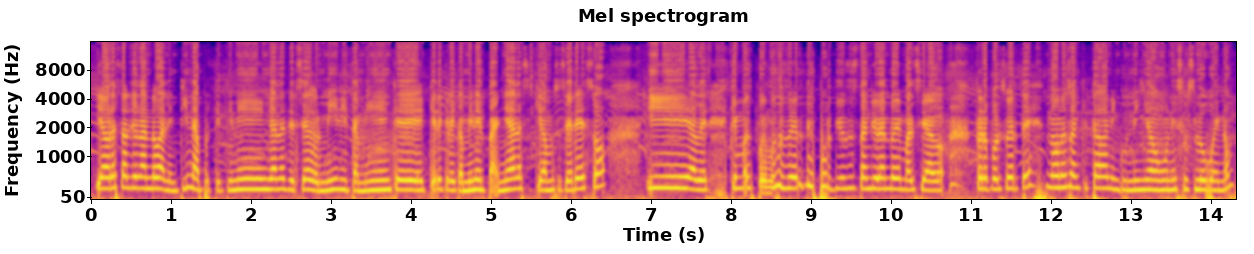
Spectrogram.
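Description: A woman chats through a life-simulation game at her computer microphone. Her voice sits a little high, and she sounds chatty and exasperated as she comments on the play. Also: steady tone, fairly quick, a little mellow, rough recording. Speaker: gaming YouTuber. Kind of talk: casual let's-play commentary.

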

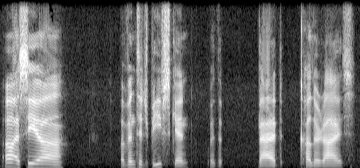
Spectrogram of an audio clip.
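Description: A man's voice: medium pitch, a little slow, sharp tone, smooth, no room sound. A man chatting casually as he plays a video game with a friend over voice chat. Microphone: voice chat call while gaming. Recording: background noise, clicking sounds.

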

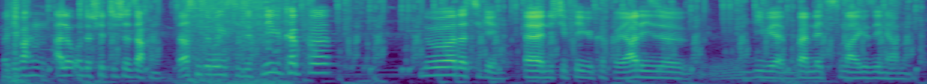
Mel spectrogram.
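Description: A woman giving let's play commentary on a game, excitable, shrieking at danger, then dropping to low mutters, with English phrases sprinkled in. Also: very fast, music in the background. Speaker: gaming YouTuber.

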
